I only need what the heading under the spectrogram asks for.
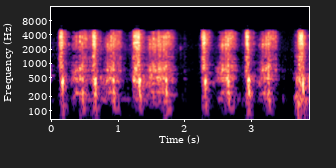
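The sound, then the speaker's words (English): A telephone is dialed: a run of quick, raspy ratcheting whirs, one after another, with a brief pause partway through. No one speaks. “knowing how foolish it was, knowing it, went to the phone and dialed.”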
